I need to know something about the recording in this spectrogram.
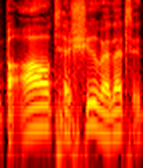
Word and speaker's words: Ba'al Teshuva: Raised in a Southern Californian conservative Jewish home, Joel became a Ba'al Teshuva. Did I say that correctly? That's newly religious. That's very good. Yes, you did.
